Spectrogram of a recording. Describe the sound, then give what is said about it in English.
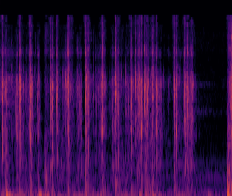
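Rapid clatter of computer keyboard typing for a Google search, a steady run of crisp keystrokes with a brief pause before a final heavier key press. “This isn't me typing.”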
